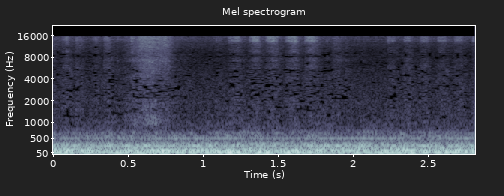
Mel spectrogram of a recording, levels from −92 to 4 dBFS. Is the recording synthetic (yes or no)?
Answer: no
